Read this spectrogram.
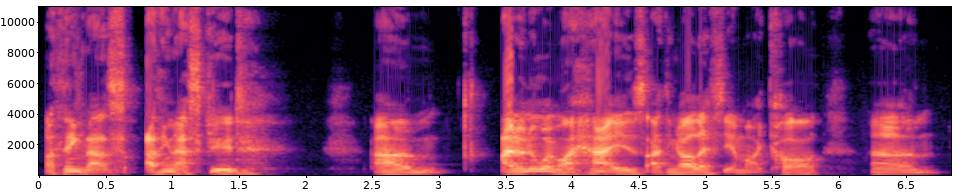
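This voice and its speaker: A young man, hoarse from losing his voice, rambling casually through a live stream with lots of ums and swearing. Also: medium pitch, steady tone, normal speed, sharp tone. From England.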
